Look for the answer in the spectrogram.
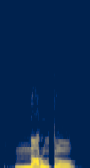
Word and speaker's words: Naruto: How do you pronounce that, the manga thing? – Oh, yeah, the ninja thing that the guy was trying to copy. Line one said it's Naruto, and he's sorry he knows that.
